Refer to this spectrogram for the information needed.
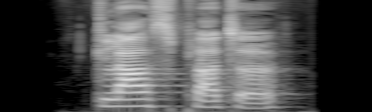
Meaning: glass plate
- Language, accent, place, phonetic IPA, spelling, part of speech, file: German, Germany, Berlin, [ˈɡlaːsˌplatə], Glasplatte, noun, De-Glasplatte.ogg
